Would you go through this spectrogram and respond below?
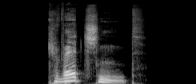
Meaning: present participle of quetschen
- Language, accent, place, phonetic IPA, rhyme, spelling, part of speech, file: German, Germany, Berlin, [ˈkvɛt͡ʃn̩t], -ɛt͡ʃn̩t, quetschend, verb, De-quetschend.ogg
